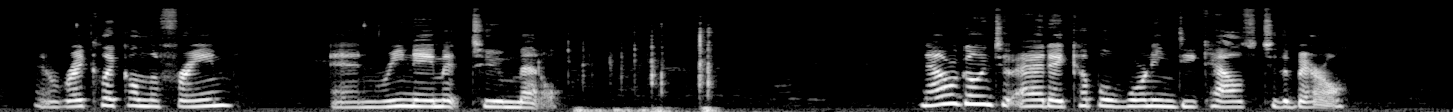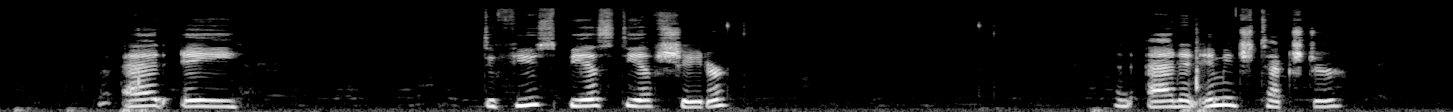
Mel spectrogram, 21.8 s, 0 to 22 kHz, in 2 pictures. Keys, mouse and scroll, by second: 11.2 click.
